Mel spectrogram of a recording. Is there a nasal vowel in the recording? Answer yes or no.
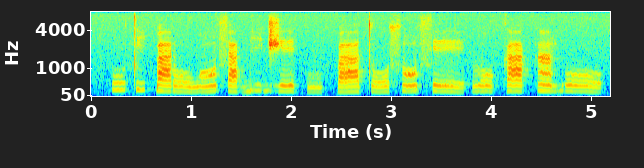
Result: yes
